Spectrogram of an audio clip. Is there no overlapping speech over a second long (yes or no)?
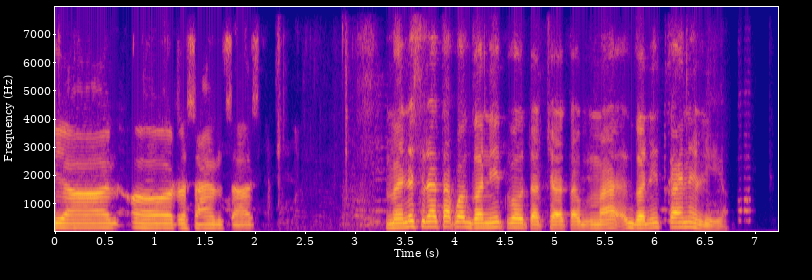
yes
